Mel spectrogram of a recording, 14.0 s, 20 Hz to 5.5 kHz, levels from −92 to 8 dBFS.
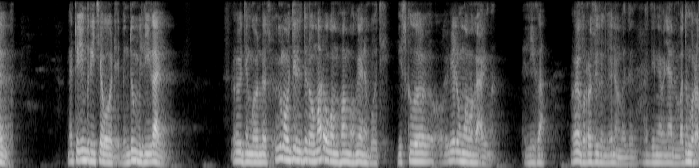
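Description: Nothing in the recording stood out as a technical problem on listening.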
